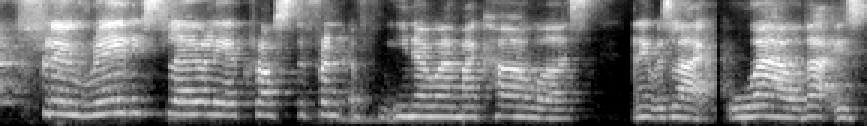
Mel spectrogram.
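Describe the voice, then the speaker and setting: With an English accent, a woman talks in a high voice at a fairly slow pace, with hardly any pauses. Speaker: medical researcher and amateur astronomer. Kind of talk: casual chat.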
